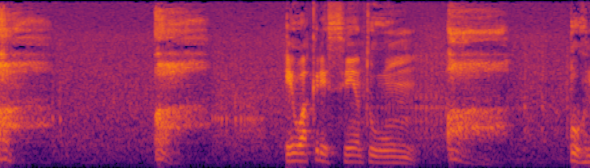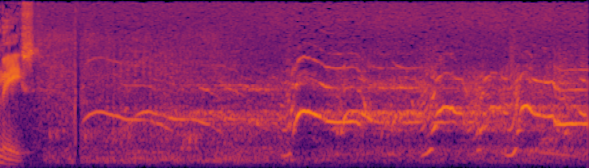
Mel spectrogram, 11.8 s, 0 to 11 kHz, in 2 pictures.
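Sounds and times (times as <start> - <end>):
speech: 2.9 - 4.8, 5.7 - 6.4
humpback whale song: 6.7 - 11.7.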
